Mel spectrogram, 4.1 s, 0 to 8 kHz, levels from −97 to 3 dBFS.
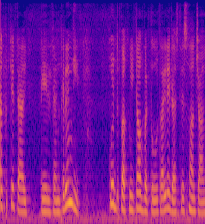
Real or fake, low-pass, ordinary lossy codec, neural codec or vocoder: fake; none; none; codec, 16 kHz, 1 kbps, FunCodec, trained on Chinese and English, 50 frames a second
